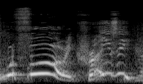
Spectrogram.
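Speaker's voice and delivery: high, hammed-up disbelief; mock incredulous. Rabbi voicing a colleague rebuffing a would-be convert, incredulous. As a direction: scoff like a shocked rabbi.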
